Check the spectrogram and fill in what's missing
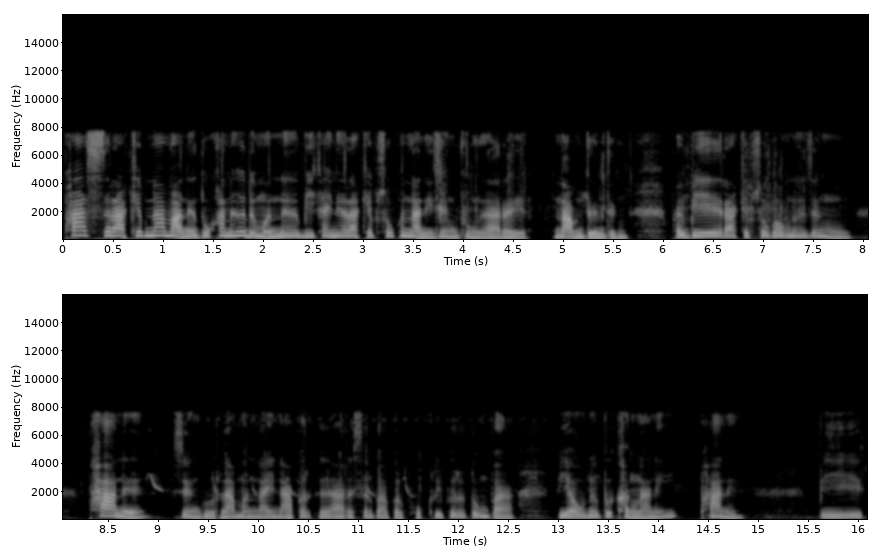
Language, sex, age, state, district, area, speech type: Bodo, female, 30-45, Assam, Baksa, rural, spontaneous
